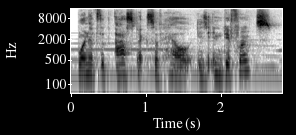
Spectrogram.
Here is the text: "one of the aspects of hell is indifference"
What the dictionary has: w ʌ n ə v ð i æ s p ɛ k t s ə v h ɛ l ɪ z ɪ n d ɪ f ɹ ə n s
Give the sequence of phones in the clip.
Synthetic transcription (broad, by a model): w ʌ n ə v ð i æ s p ɛ k t s ə v h ɛ l ɪ z ɪ n d ɪ f ɹ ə n s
